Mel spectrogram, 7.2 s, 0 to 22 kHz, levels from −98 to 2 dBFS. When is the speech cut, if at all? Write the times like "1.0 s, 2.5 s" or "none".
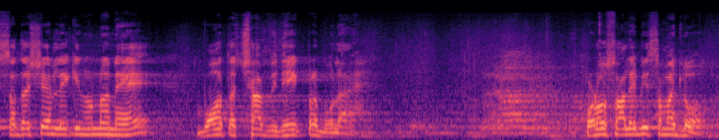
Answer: none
